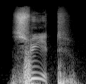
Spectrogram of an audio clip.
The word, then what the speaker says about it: suite: उसका प्रोनाउंसिएशन है स्वीट, स्वीट, स्वीट।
